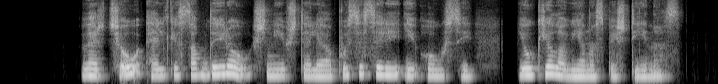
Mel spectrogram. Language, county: Lithuanian, Klaipėda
